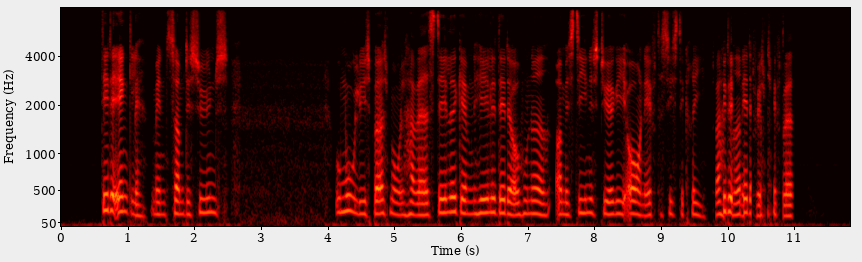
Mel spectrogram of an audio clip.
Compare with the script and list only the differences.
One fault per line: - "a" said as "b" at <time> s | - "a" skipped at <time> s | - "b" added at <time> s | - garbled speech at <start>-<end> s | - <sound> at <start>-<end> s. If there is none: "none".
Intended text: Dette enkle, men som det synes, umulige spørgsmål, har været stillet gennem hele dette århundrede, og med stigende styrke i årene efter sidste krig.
- garbled speech at 9.8-11.0 s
